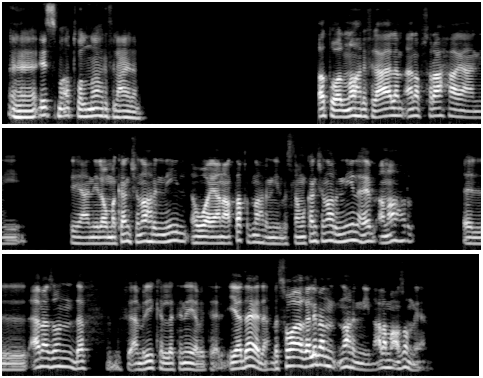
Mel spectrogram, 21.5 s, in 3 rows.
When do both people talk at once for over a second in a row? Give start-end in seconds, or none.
none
